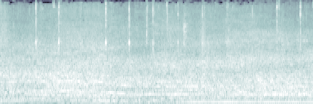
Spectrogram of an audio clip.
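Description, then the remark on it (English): Steady roar of city traffic in central Los Angeles, with engines rumbling low and a dense wash of road noise that never lets up, plus faint scattered clicks and knocks on top. “Walking around central Los Angeles, trying not to get hit by cars.”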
